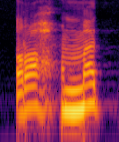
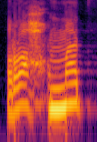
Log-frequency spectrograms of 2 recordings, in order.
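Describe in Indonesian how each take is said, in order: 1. Kata itu berakhir dengan bunyi t. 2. Kata itu berakhir dengan bunyi t.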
